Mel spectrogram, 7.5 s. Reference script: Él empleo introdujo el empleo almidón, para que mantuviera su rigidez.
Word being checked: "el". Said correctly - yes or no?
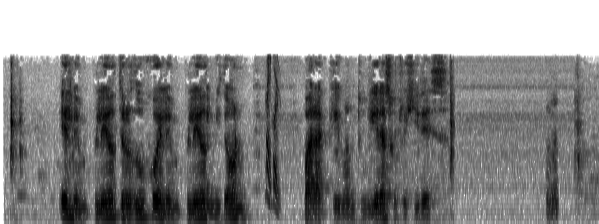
yes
